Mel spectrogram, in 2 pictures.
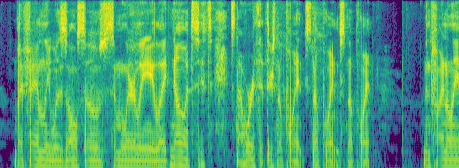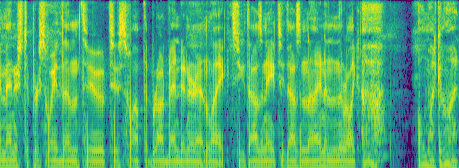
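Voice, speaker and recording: Noticeable background noise behind a man's fairly low voice, fairly quick in pace, with fairly even intonation and very even loudness. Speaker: gaming streamer. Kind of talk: casual chat.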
